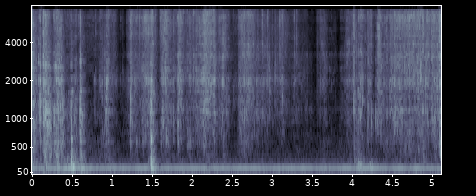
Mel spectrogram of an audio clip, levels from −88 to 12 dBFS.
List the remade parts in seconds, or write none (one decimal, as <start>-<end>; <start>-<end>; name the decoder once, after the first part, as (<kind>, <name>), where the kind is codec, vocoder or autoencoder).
1.0-1.6 (autoencoder, DAC-VAE); 2.2-3.7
